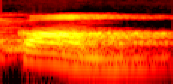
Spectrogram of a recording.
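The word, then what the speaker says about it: calm: वाला पढ़ते हैं देखिए एल साइलेंट है इसमें तो इसको बोलेंगे काम और काम का मतलब होता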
